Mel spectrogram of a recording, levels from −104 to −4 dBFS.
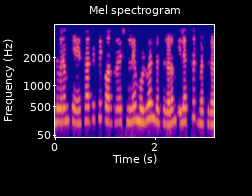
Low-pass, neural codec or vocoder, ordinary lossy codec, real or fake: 3.6 kHz; none; none; real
